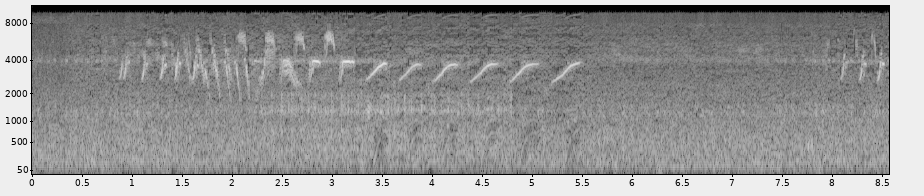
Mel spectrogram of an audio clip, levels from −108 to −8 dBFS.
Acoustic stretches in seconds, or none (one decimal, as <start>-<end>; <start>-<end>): 0.0-0.9; 1.4-3.2; 7.8-8.6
